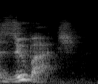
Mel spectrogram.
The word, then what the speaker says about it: Zubac: But the top story from today has to be Ivica Zubac. – Zubac, I think, is the pronunciation.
